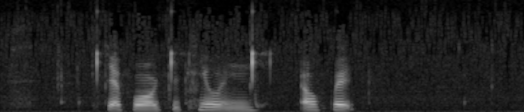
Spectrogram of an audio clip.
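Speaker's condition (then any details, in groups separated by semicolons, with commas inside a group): Cerebral palsy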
